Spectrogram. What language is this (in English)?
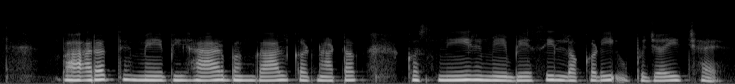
Maithili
